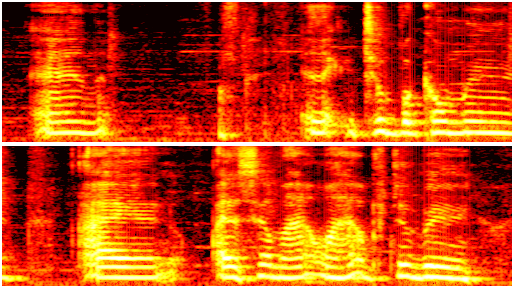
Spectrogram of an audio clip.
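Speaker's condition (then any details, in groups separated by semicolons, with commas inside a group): Cerebral palsy; affects whole body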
